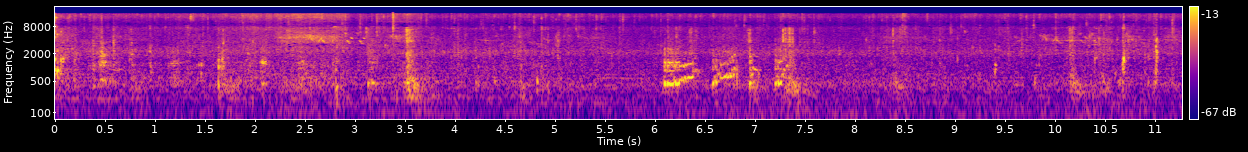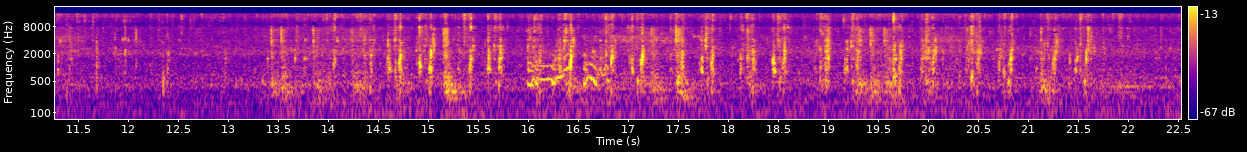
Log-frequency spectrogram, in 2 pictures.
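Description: A golden retriever lapping water from a small tub: a quick, irregular run of wet clicks through the second half. Soft clucks from a hen come in now and then, most plainly a few seconds in.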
